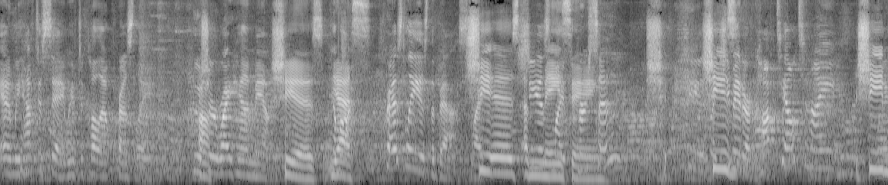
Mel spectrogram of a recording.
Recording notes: due to this episode being a live recording, the audio quality is not the same as our in studio recordings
